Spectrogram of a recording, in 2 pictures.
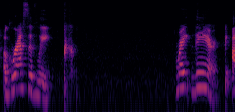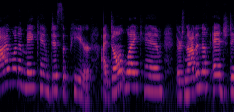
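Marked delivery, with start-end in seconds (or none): none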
